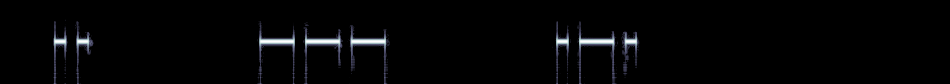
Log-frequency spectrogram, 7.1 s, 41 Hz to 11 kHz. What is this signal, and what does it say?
Morse code, heard as a keyed tone, about 14 wpm, 700 Hz. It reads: I O R
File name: cwmp3 / W1 SOUND WORDS 14 wpm 0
